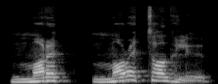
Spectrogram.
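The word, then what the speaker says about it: Mouratoglou: Ben helping me out with the coach's surname, Moratoglu. Is that correct? Am I pronouncing it correctly?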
